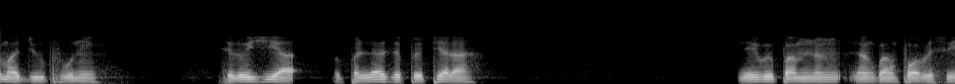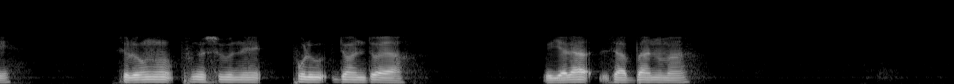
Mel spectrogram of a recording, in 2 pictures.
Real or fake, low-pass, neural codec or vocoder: fake; 3.6 kHz; codec, 16 kHz in and 24 kHz out, 1 kbps, XY-Tokenizer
